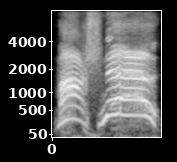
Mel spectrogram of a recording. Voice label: Medic go, fr; Commandes vocales du Medic

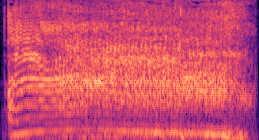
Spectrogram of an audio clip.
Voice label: jeers; Heavy; mvm

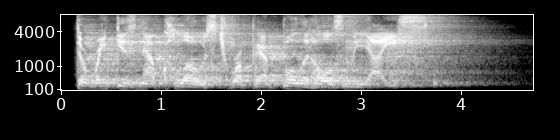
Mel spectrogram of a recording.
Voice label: Intercom cap closed

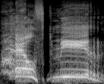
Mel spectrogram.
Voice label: Heavy help me, de

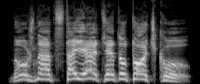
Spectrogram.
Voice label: help me defend, ru; Soldier; «Нужно отстоять эту точку!»

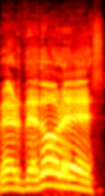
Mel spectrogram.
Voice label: taunts, es

